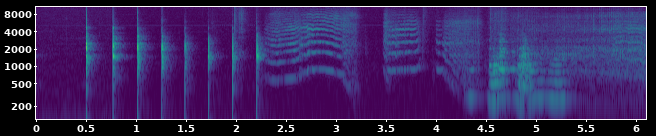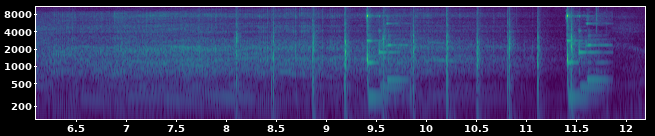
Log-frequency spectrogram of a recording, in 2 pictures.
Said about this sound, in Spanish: Escuché el sonido de alguien tocando una puerta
